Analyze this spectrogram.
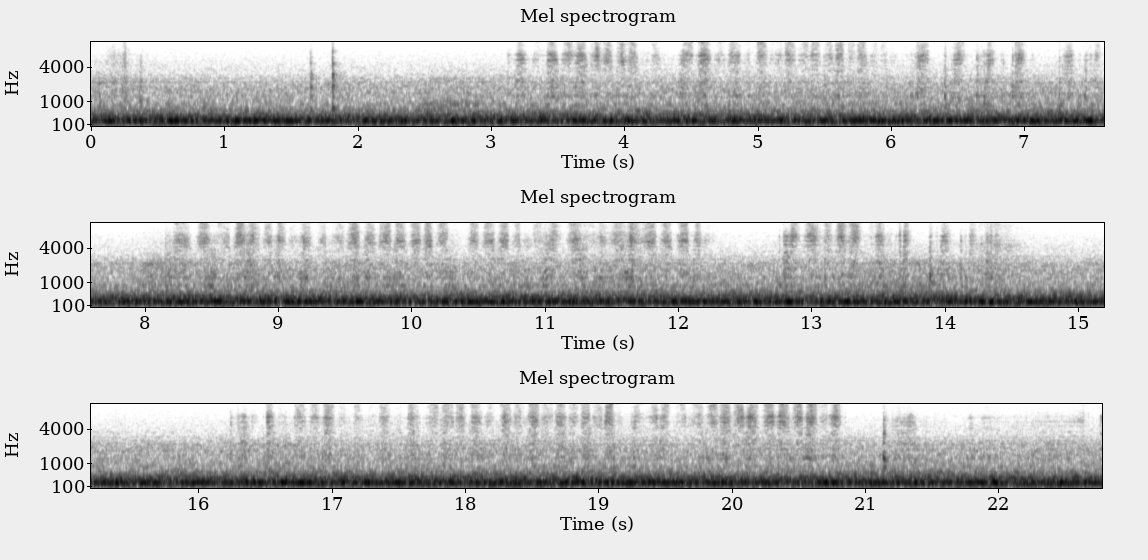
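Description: Flat paintbrush scrubbing oil paint in runs of quick, scratchy strokes with short pauses, over a steady low hum.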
